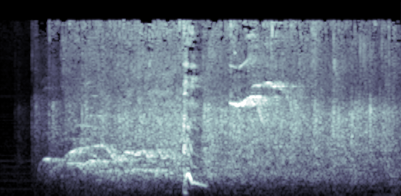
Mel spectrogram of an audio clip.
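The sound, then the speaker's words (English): A United Methodist church audience bursts into applause and noise after a brief silence, with sustained clapping and a high whoop rising above it, then slowly easing off. “So this morning, make some noise if you're with me.”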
